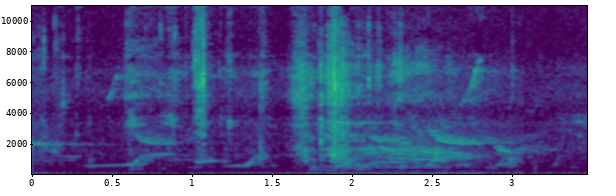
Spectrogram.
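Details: A frightened baby monkey screams after people cough nearby. Short upward-sweeping wails come in quick bursts, with a dense tangle of overlapping cries midway, over a constant low rumble.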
